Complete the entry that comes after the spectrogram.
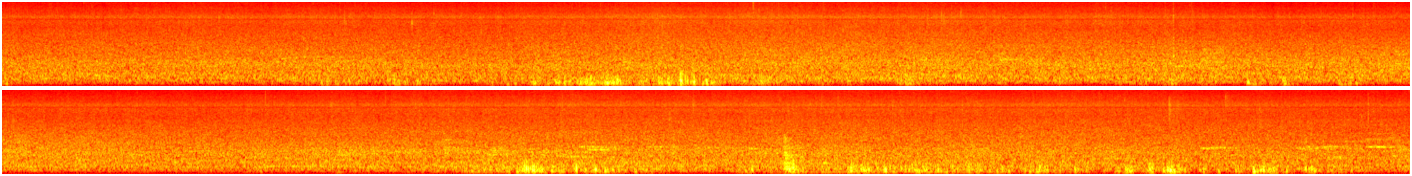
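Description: Heavy rain pouring down in a steady, dense hiss on pavement, trees and rooftops. A few brief low thumps stand out now and then.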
